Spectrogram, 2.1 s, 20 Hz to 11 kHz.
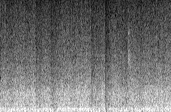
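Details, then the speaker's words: Vintage General Electric 3-speed reversible box fan, freshly oiled, running on high: steady, even rush of air with no ticking, rubbing or wobble. Normal high-speed running. "that's medium that's almost like it was on high before and now we'll go to high and kick in the afterburner"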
